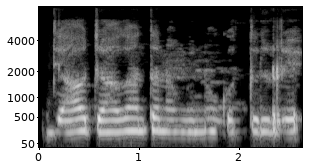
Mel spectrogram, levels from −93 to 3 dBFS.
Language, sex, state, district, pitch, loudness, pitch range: Kannada, female, Karnataka, Belgaum, 230 Hz, -20 LUFS, 220-240 Hz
